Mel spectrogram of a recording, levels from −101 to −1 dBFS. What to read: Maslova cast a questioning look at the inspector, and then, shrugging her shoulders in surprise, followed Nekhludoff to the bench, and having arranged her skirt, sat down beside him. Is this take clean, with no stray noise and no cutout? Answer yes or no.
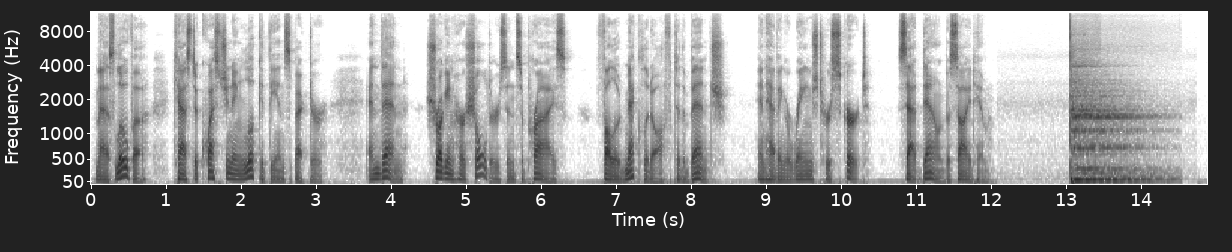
no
